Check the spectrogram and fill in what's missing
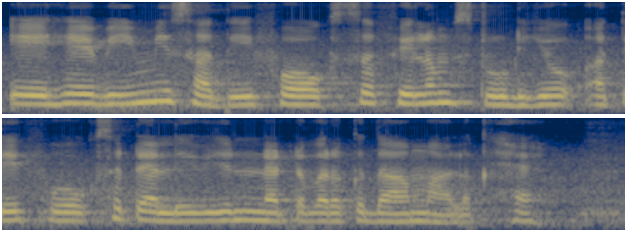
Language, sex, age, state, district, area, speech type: Punjabi, female, 30-45, Punjab, Firozpur, rural, read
